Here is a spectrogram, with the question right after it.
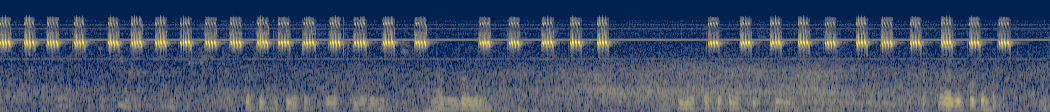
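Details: A cricket's rapid, high chirps come about three per second, with two brief pauses where the insect falls silent before resuming; soft human voices murmur faintly underneath.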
